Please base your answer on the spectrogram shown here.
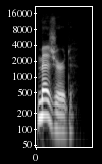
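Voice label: "measured", American English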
